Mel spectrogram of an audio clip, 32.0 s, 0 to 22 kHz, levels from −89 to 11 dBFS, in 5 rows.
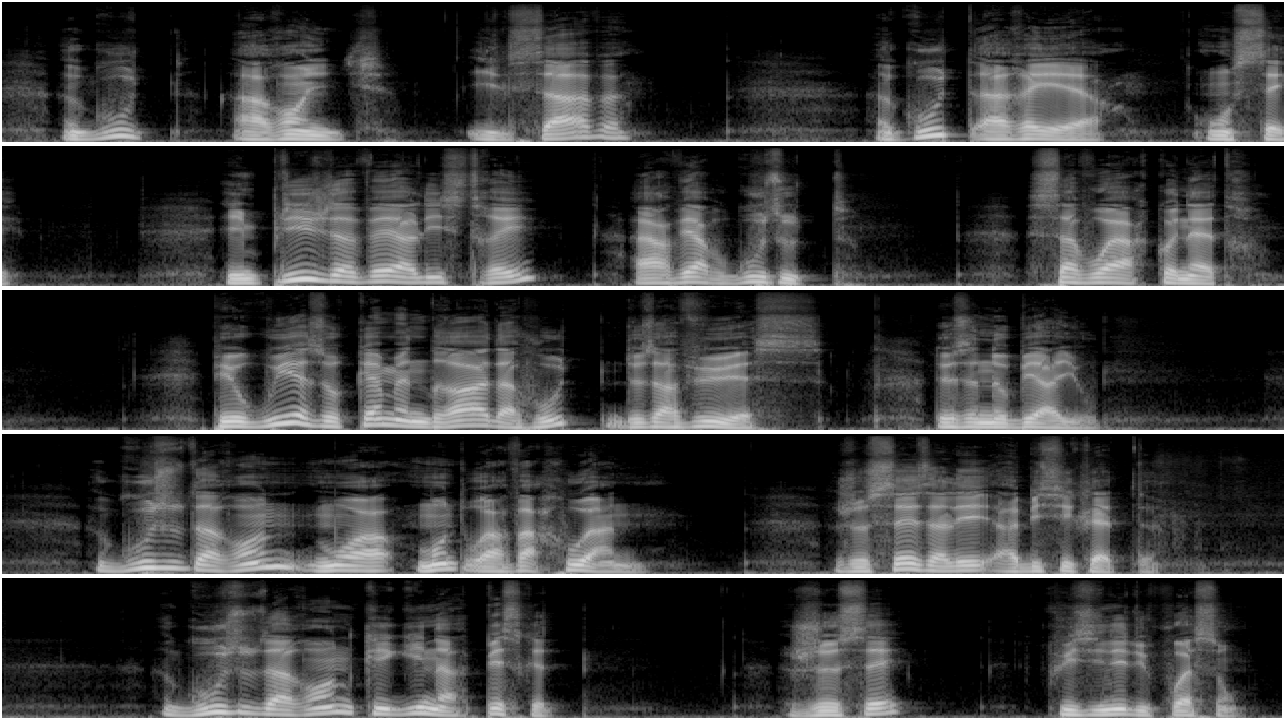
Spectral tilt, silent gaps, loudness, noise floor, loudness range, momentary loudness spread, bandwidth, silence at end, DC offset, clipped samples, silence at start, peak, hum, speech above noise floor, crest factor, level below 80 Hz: -7 dB/octave; none; -15 LUFS; -54 dBFS; 4 LU; 13 LU; 18.5 kHz; 0.2 s; under 0.1%; under 0.1%; 0.3 s; 0 dBFS; none; 40 dB; 16 dB; -38 dBFS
